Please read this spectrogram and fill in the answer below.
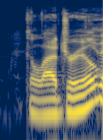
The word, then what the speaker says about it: Galadriel: Galadriel? – That's it.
